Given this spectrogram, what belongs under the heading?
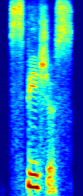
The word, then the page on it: specious: Indian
